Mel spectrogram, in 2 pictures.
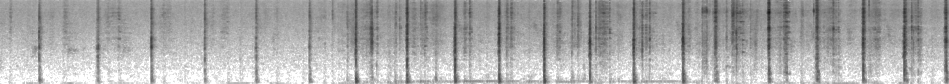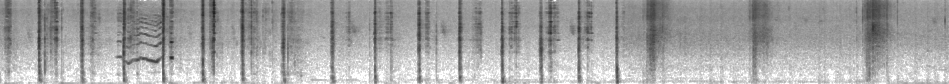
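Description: A hand digging tool chopping into hard, dry soil in repeated sharp strikes, about two a second, with a few longer scrapes of loosened earth near the end.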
